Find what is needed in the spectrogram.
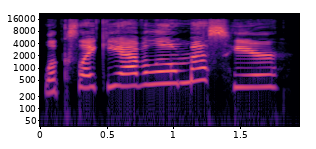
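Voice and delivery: high, chirpy busybody voice; sweetly nosy middle-aged woman; nosy neighbor. Acted. Cheryl remarks on spilled groceries.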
